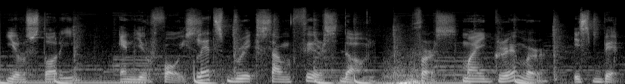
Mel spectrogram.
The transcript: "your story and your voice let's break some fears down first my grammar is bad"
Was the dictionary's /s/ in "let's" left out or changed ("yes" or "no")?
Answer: no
